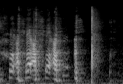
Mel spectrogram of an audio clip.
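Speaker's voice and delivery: high-pitched helpless laughing fit; loud real laughter. Real, not acted. Streamer cracking up at a viewer's joke, laughing. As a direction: burst out laughing hard and high. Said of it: "I'm laughing so fucking loud".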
